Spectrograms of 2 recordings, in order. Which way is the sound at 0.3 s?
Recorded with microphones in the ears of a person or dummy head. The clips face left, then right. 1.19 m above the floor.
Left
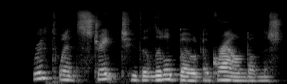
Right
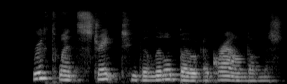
20° right (ahead or behind).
